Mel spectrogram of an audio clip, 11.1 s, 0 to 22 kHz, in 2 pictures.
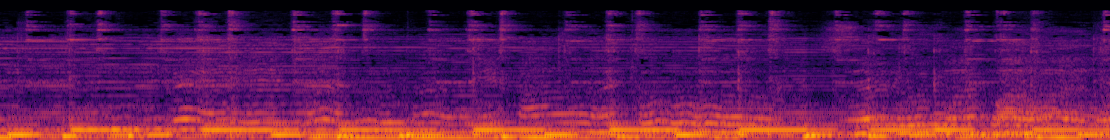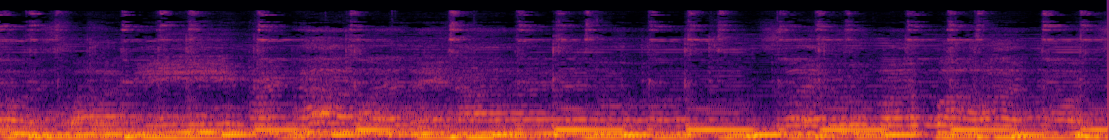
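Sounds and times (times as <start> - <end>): hand drums playing: 0.0 - 11.0
harmonium held notes: 0.0 - 11.0.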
